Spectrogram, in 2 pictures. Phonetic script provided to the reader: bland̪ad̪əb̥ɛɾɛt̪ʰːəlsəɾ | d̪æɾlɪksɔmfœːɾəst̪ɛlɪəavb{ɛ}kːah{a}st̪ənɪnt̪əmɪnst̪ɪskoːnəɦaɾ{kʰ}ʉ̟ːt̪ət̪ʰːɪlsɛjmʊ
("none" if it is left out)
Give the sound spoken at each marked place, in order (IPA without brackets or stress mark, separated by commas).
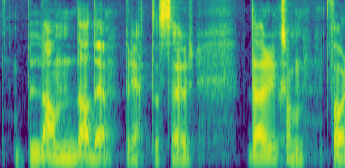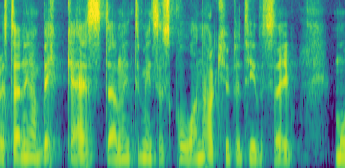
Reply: ɛ, ɛ, kʰ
